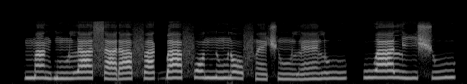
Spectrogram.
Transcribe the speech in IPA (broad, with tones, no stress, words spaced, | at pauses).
mã˧ɡ͡bũ˨la˧ sa˨ɾa˧fa˧ ɡ͡ba˦fɔ˦ nũ˦ɾɔ˦˨fɛ̃˨ ʃũ˨lɛ̃˨˦lu˦ | wa˧li˨ʃu˨˦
